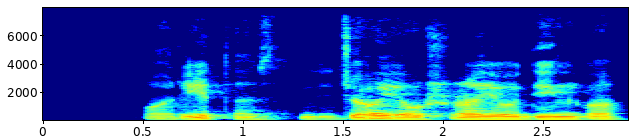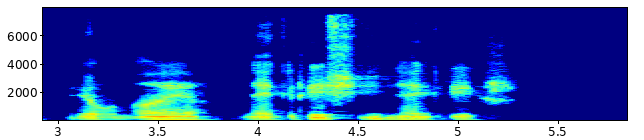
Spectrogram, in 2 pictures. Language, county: Lithuanian, Klaipėda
